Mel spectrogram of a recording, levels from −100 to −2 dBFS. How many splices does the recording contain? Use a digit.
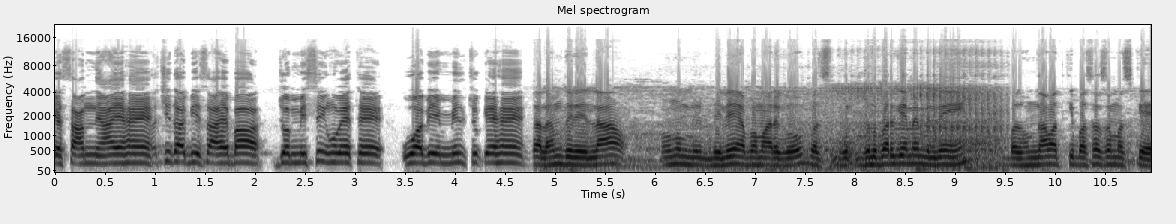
3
